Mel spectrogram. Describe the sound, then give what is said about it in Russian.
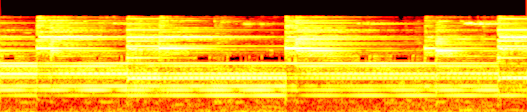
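Church bells ring for Orthodox Easter week at the belfry beside the Resurrection Church on Cathedral Square in Penza, Russia, in a bright, overlapping peal, with fresh strikes every half second or so over a sustained, shimmering hum of tones. No voices are heard. “Верующие продолжают радоваться воскресению Господа и делают это с помощью колокольного звона.”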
